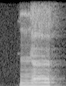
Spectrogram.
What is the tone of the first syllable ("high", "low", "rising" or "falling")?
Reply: low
